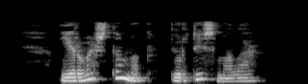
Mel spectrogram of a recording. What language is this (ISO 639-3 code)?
chm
